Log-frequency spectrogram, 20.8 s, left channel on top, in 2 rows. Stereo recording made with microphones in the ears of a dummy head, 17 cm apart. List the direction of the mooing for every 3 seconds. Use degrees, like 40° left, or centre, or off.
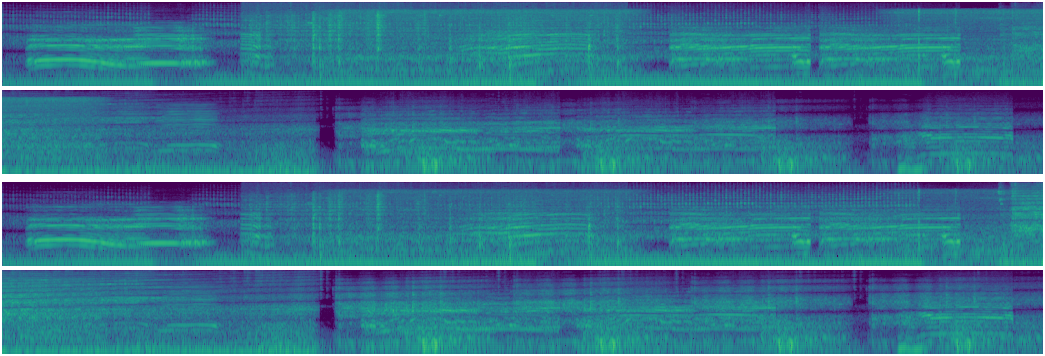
40° left, 40° left, 40° left, 30° left, 10° left, centre, 10° right.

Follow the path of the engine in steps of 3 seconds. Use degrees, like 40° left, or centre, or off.
60° left, 30° left, 10° right, 40° right, 60° right, 70° right, 70° right.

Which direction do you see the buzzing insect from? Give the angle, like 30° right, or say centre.
40° left.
